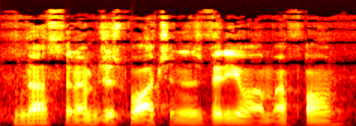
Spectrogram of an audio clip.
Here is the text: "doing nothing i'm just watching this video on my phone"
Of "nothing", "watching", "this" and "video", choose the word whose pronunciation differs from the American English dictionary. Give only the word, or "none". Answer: none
